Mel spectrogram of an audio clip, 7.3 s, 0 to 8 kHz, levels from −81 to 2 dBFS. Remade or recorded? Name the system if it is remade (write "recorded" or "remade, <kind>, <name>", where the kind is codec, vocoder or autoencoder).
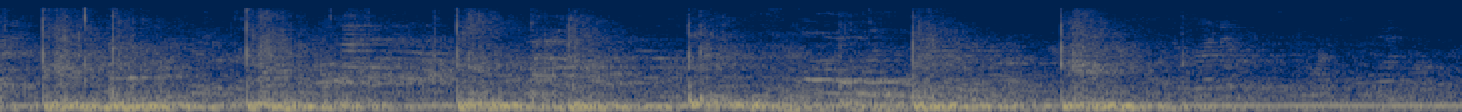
recorded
